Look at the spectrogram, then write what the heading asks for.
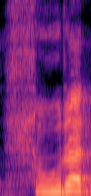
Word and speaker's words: सूरत: तो उसमें जब सा में बड़ा ऊ की मात्रा लगी हुई होती है तो इसका उच्चारण ज़्यादा समय के लिए करते हैं। सा का उच्चारण ज़्यादा समय के लिए करेंगे, सू, रातारत, सूरत।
